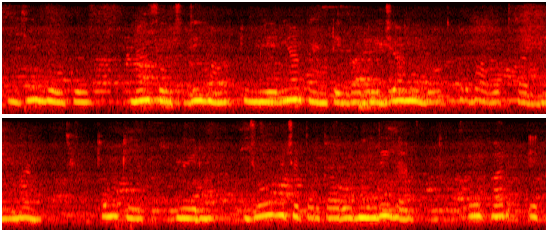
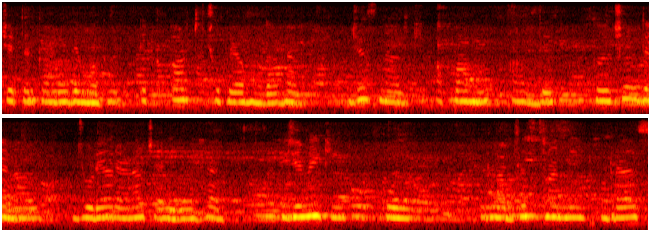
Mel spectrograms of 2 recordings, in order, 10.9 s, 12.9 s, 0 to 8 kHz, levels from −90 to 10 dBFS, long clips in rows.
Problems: constant background noise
